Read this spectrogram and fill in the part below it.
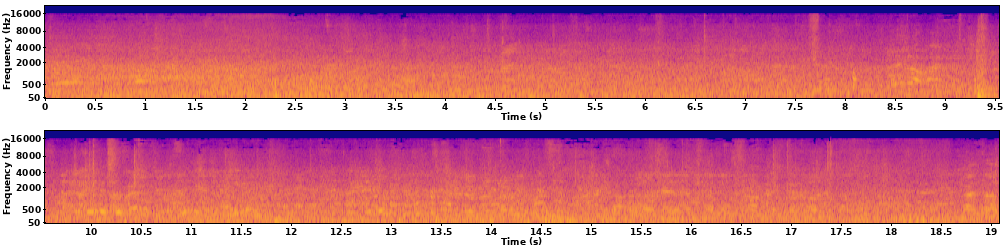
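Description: Many people talk in a busy street crowd.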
